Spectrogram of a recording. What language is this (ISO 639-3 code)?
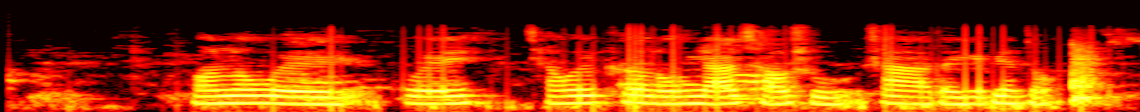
zho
